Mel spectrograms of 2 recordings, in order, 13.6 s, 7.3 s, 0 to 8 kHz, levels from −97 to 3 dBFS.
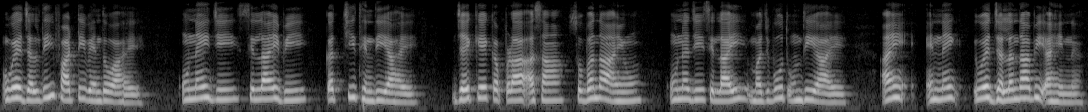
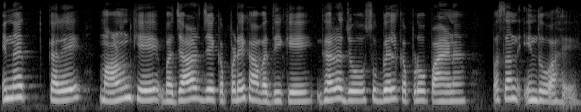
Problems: none marked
